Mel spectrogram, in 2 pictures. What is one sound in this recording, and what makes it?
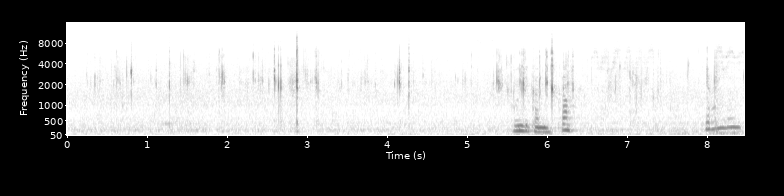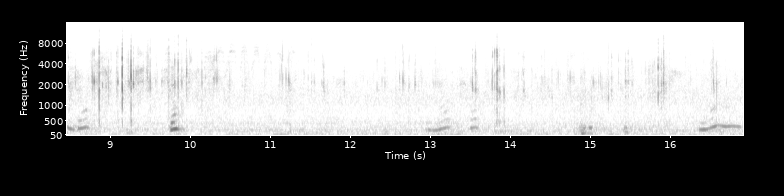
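A cat crunches dry food up close.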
